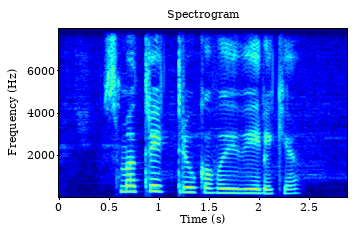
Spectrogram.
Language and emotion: Russian, neutral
